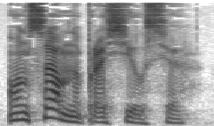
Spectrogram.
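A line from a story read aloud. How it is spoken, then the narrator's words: Surprisingly firm voice. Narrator (Russian): отвечал граф Урас на удивление твердым голосом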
